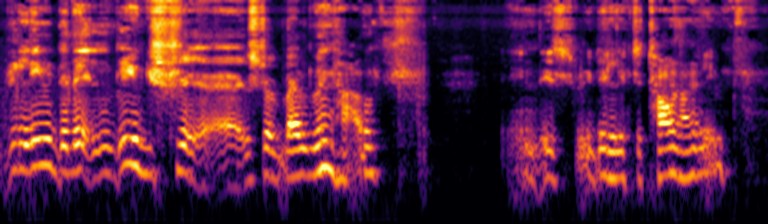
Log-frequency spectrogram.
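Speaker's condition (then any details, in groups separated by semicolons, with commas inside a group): Muscular Parkinson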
